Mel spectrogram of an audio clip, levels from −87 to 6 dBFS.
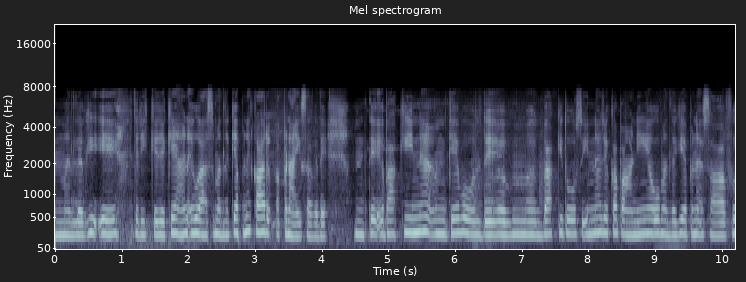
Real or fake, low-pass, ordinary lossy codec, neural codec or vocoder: real; none; none; none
